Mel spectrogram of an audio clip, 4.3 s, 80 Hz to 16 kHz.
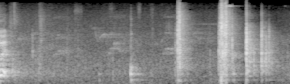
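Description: Bolt of a Spanish Mauser 1893 rifle being worked after a shot: a few sharp metallic clicks and clacks, bunched in the last second and a half, as the bolt is opened and drawn back and the spent case ejects, with a brief high ring after the loudest clack.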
